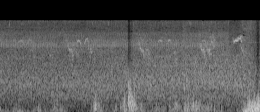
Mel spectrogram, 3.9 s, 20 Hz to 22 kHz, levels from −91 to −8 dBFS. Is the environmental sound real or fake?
real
